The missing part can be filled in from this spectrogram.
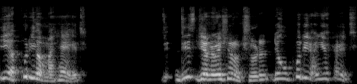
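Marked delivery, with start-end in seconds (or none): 0.0-0.8 dry, snarky, sarcastic tone. Retelling a mother's reply to her child's question: imitating a sarcastic mother. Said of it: "the mother sarcastically says".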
